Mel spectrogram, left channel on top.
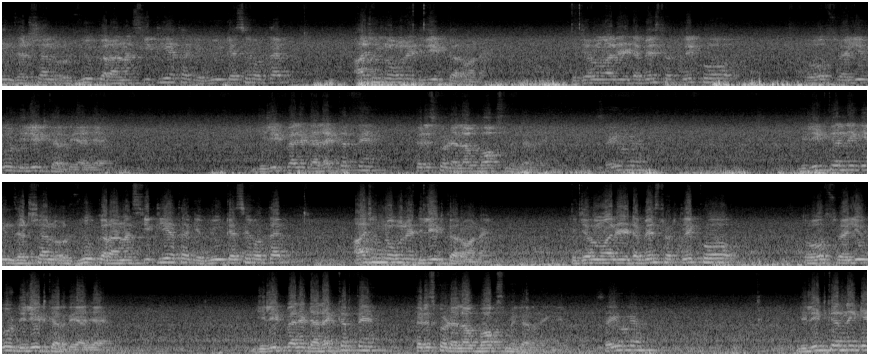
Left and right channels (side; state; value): both; normal; correlation 0.55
